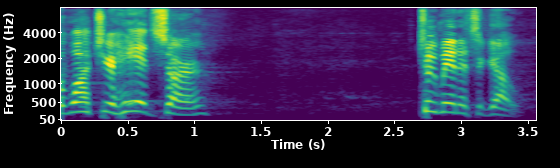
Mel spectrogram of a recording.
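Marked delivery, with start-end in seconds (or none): 0.0-1.1 louder, mocking echo of the cop; sarcastic mock cop line. Preacher mocking the cop's courtesy to the crowd, sarcastic. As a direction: throw the cop's words back, louder. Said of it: "Where was the".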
